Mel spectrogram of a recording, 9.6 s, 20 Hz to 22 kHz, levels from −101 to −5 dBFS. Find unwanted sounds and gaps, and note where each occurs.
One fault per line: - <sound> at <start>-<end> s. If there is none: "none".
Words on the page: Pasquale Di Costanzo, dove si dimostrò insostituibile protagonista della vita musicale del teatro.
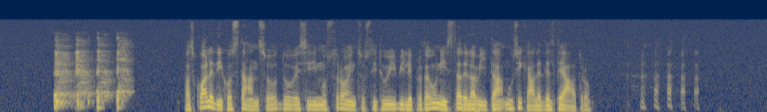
- cough at 0.7-1.7 s
- laugh at 7.8-8.8 s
